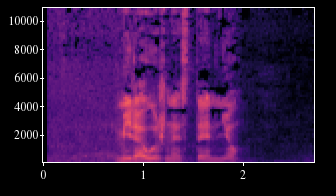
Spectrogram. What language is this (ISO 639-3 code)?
mcf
